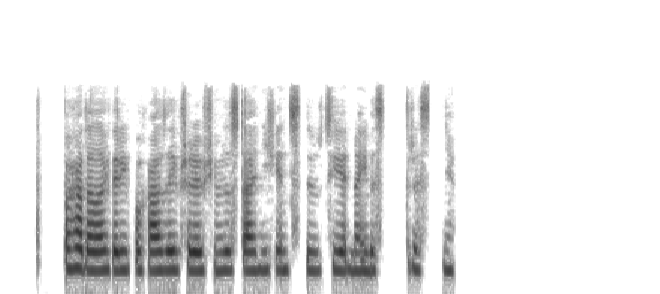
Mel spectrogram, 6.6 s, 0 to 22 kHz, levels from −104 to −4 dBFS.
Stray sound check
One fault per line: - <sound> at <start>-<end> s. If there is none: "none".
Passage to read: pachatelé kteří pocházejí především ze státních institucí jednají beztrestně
none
